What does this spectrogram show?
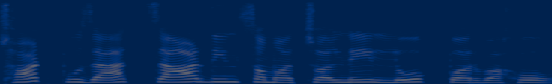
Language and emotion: Nepali, neutral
